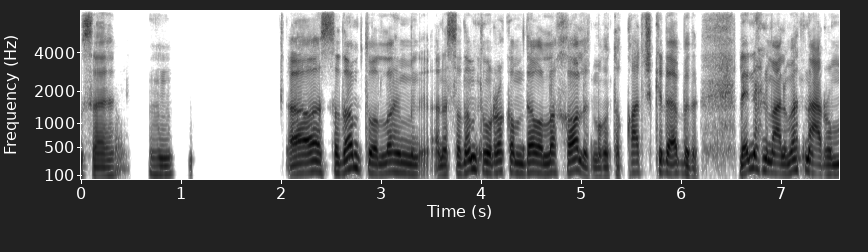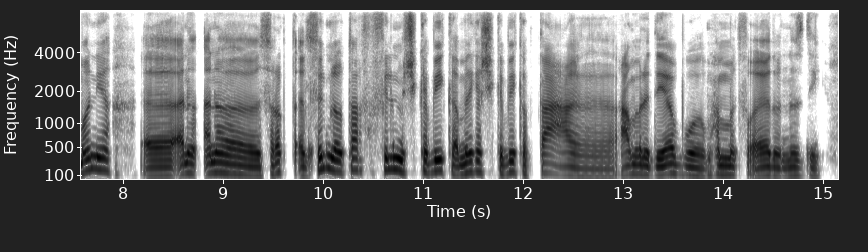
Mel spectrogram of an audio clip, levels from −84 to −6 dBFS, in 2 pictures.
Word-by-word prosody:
صحيح، 100 0 -1 0.4
اها. 105 +1 -3 1.2
آه، 125 +6 +4
اتصطدمت 150 +7 +1
والله 130 +3 +2
من 120 -3 0
أنا 110 - -4
اتصطدمت 135 +7 0
من 135 - +5
الرقم 135 -1 0
ده 130 +2 +3
والله 125 +1 +2
خالص - - +1
ما - - -4
كنت - - -3
توقعتش - - -4
كده - - +1
أبدًا، - - -2 0.4
لأن - - +2
إحنا 160 -5 +1
معلوماتنا 135 +5 +1
عن 115 - +1
رومانيا 145 +8 +1 0.3
آآ، 100 +2 +2
أنا 125 -1 +1
أنا 130 +2 +3 0.4
اتفرّجت 125 +6 -3
الفيلم 165 - 0
لو 140 -3 +5
تعرف 160 +1 -4
فيلم 160 -2 +2
شِيكا 140 0 0
بِيكا، 150 +2 +1
أمريكا 130 +6 +2
شِيكا 135 - -3
بِيكا 135 -1 -1
بتاع 120 -5 -2 0.6
عمرو 115 0 +1
دياب 110 +2 +1
ومحمد 100 +2 0
فؤاد 100 +1 0
والناس 95 0 -3
دي، 90 -1 -8
120 Hz, 170 wpm, -15 LUFS, 105-140 Hz, 1.2 s, من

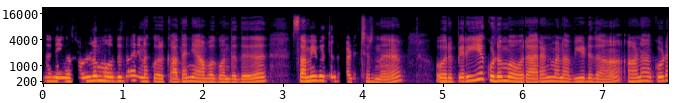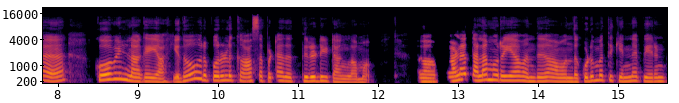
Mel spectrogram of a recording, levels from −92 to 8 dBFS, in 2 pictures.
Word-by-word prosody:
இத 200 - -4
நீங்க 190 0 +4
சொல்லும்போது 210 0 +3
தான் 235 -1 -1
எனக்கு 190 -1 -1
1 165 - 0
கத 165 +2 0
ஞாபகம் 175 -3 0
வந்தது. 155 -1 -1 0.6
சமீபத்துல 210 0 +3
படிச்சிருந்தேன். 175 -1 -3 0.5
ஒரு 185 -1 +2
பெரிய 220 +8 +3
குடும்பம் 215 -4 +5
ஒரு 175 0 0
அரண்மன 190 +2 -1
வீடுதான் 170 -4 -1 0.2
ஆனா 200 +4 0 0.2
கூட 220 +3 +2 0.7
கோவில் 290 +3 +4
நகையா 190 -3 0 0.2
ஏதோ 230 - -1
ஒரு 255 - +1
பொருளுக்கு 235 0 0
ஆசப்பட்டு 215 0 -4
அத 205 - 0
திருடிட்டாங்களாமா, 170 -8 -1 0.7
அ 185 - +1 0.3
பல 215 +3 +3 0.2
தலைமுறையா 235 -2 +3
வந்து 200 0 -1 0.2
அவந்து 185 -1 0
குடும்பத்துக்கு 230 -1 -2
என்ன 210 +2 -1
பேருன்னு 195 0 -1
200 Hz, 135 wpm, -22 LUFS, 180-225 Hz, 0.7 s, குடும்பம்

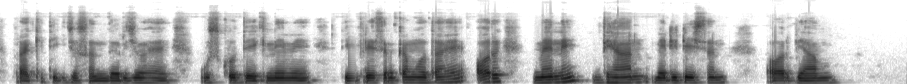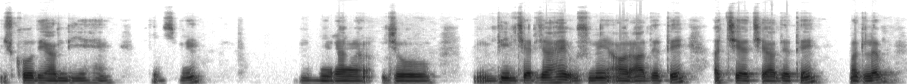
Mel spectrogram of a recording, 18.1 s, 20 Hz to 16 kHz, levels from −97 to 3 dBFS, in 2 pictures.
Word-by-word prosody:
प्राकृतिक 100 - -3
जो - - +1
सौन्दर्य 95 0 +1
जो 105 +1 +1
है 95 -1 -3 0.4
उसको - - 0
देखने 100 +1 +3
में 100 0 +1 0.4
डिप्रेशन 105 +1 0
कम 115 -1 +2
होता 110 +1 +1
है 135 +6 -2
और 145 +3 +4 0.4
मैंने 125 +8 +4 0.2
ध्यान, 110 +2 0
मेडिटेशन 110 +1 +2 0.5
और 100 0 +3
व्यायाम 100 +1 +2 0.8
इसको 105 -1 +1
ध्यान 95 -1 0
दिए 95 0 -3
हैं, 95 -1 -9
तो 105 - -19
इसमे - - -6 1.2
मेरा 95 0 +2 0.2
जो 90 0 +2 0.4
दिनचर्या 100 +3 +1
है 120 0 +3
उसमें 100 +2 +1
और 95 -1 +2
आदतें 90 +2 +1 0.3
अच्छी-अच्छी 95 -2 +1
आदतें 95 +1 +2 0.4
मतलब - - +1
100 Hz, 110 wpm, -15 LUFS, 95-110 Hz, 1.2 s, और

